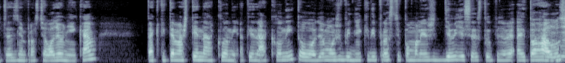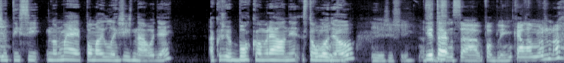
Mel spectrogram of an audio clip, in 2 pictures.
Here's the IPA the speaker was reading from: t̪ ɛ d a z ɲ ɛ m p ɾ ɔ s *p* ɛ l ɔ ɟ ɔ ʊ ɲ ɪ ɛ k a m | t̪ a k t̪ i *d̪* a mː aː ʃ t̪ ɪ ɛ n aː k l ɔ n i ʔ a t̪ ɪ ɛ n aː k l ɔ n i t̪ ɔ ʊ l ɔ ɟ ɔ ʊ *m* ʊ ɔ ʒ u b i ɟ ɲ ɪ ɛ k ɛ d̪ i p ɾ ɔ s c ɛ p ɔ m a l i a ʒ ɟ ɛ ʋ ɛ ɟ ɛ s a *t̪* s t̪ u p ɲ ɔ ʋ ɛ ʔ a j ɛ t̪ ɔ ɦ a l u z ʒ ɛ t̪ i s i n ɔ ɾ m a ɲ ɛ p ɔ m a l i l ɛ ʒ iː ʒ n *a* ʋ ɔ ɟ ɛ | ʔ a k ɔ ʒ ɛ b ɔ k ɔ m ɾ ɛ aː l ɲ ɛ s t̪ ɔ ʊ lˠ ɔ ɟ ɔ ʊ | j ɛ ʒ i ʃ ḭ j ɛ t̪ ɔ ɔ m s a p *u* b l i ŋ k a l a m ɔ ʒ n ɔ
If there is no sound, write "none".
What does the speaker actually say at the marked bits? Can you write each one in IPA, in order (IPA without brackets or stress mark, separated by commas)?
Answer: c, t̪, m, t̪, a, ɔ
